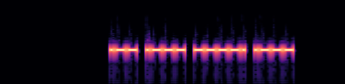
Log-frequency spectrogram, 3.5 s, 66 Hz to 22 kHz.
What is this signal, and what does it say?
Morse code, heard as a keyed tone, about 40 wpm, 700 Hz. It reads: WJ9J
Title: USA Call Signs - 4 Characters - 6x Character Spacing - 40wpm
